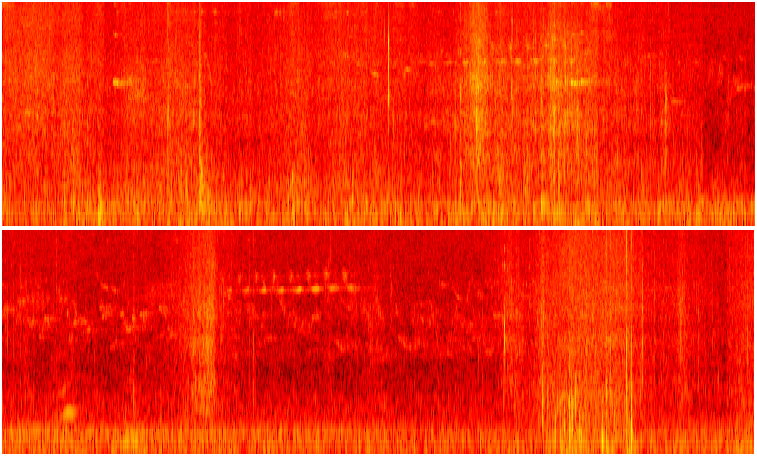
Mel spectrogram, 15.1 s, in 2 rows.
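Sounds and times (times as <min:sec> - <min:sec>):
faint birds singing: 0:00.0 - 0:15.0
brief rustle: 0:12.5 - 0:15.0.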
